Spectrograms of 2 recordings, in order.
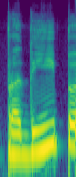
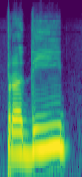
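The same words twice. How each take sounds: No difference in how they are said.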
